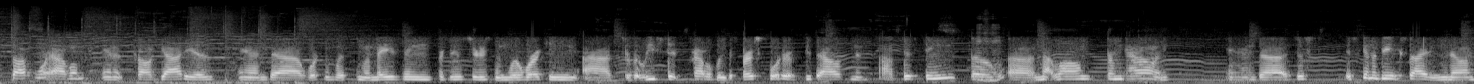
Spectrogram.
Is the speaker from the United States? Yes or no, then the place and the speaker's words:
yes; Selma, Alabama, United States; also born or lived in Montgomery; I am from Montgomery, Alabama, and my dad pastored a couple of churches when I was a kid, but I grew up in Selma, and so a lot of people know Selma as the birthplace of civil rights, and also Montgomery, and so I live in a very historic area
